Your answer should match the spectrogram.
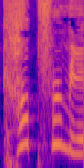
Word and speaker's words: Kupferman: Like Kupferman is impossible. Why? I don't know. It is said exactly how it's spelled. But my like the last 15 years have been Kupferman, Cooperman, whatever.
